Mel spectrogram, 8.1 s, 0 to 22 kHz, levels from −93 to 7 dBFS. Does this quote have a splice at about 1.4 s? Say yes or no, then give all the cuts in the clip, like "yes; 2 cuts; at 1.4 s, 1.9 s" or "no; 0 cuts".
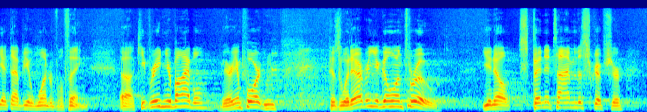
no; 0 cuts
